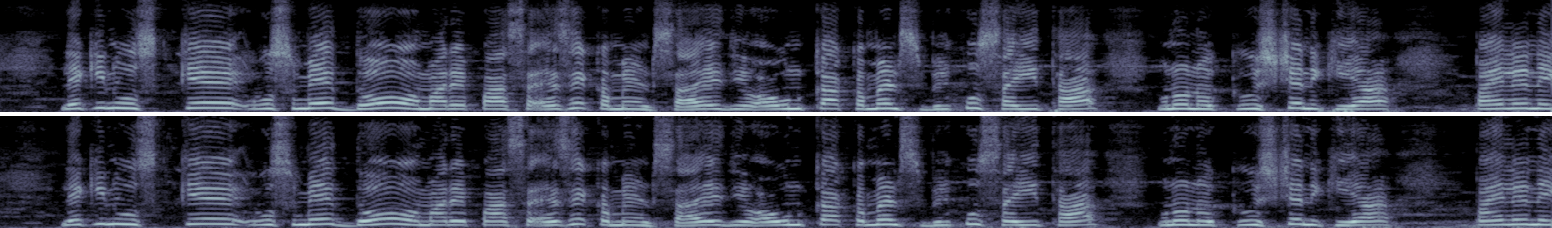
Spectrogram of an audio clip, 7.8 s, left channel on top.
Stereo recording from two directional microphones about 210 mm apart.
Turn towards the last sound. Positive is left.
turn(degrees=40)  # may be behind; listen again after turning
